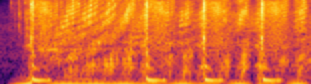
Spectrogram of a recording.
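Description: Dubstep drop played back from the mix: a distorted, growling NI Massive synth bass over a steady deep sub bass. Repeated falling-pitch sweeps come about twice a second, and a fast frequency-shifter and tremolo wobble runs through the upper part of the sound.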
